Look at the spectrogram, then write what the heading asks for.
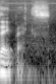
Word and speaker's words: APX: It's spelled APX Platform. But the nice way to say it is Apex.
